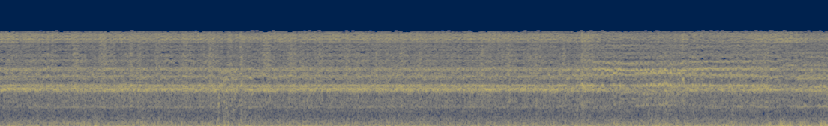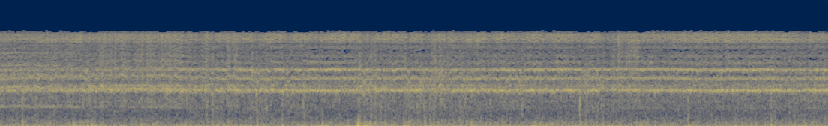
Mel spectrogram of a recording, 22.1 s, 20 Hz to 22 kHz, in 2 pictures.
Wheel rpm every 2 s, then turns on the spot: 160, 160, 160, 160, 160, 160, 160, 150, 150, 150, 150.
none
